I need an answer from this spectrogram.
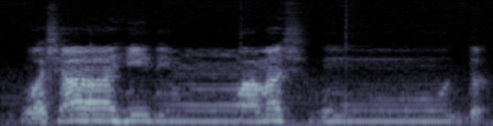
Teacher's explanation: الف مدہ ہے, اس کو لمبا کریں گے الف کے برابر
